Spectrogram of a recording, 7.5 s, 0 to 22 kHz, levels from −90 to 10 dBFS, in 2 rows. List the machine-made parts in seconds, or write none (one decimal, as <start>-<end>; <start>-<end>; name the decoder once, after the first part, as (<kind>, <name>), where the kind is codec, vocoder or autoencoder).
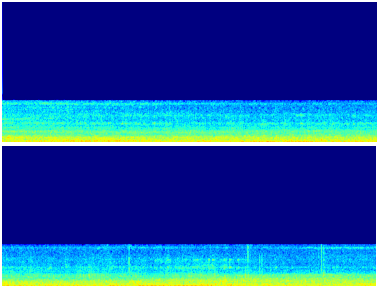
0.9-5.4 (autoencoder, DAC-VAE)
